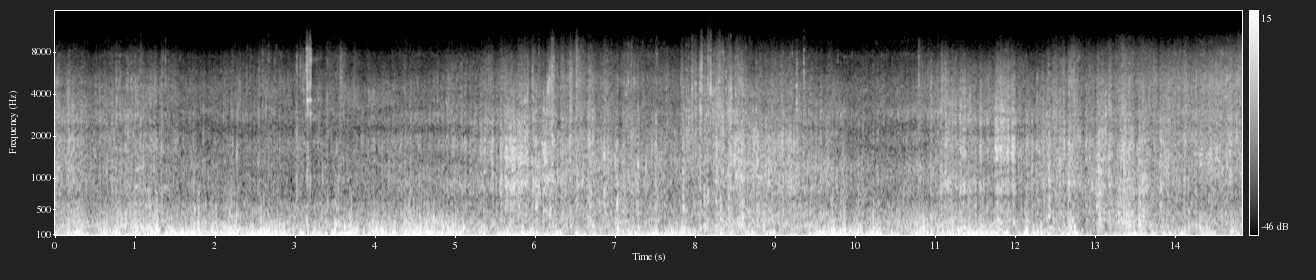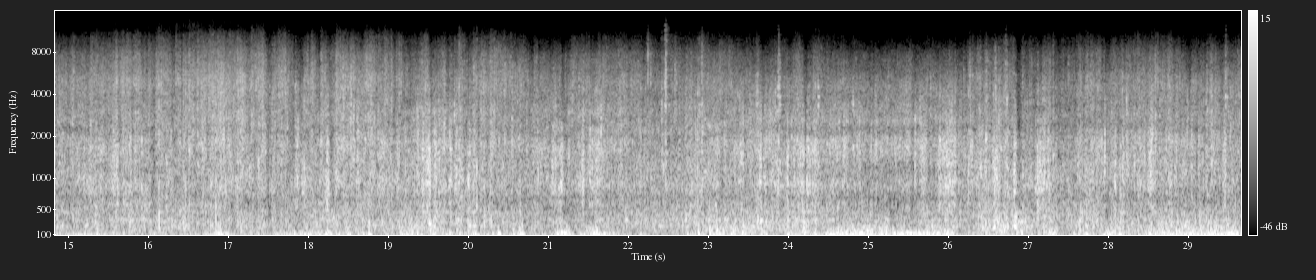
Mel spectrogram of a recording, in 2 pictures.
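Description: Wind rumbling on the microphone and mountain-bike tyres on a dirt trail during a fast descent, with scattered knocks and rattles from the bike over rough ground.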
